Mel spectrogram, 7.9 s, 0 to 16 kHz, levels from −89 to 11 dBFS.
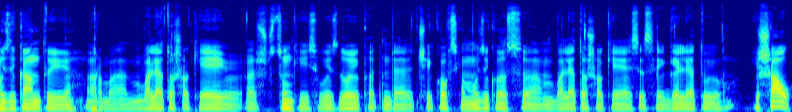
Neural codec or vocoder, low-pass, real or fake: vocoder, 48 kHz, 128 mel bands, Vocos; 14.4 kHz; fake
